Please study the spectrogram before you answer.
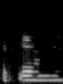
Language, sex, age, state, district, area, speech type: Hindi, female, 45-60, Uttar Pradesh, Sitapur, rural, conversation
